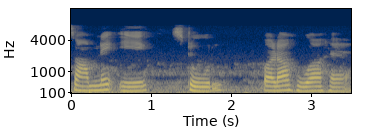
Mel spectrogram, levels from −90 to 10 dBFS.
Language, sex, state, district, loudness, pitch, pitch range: Hindi, female, Punjab, Pathankot, -14 LUFS, 185 Hz, 175-195 Hz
